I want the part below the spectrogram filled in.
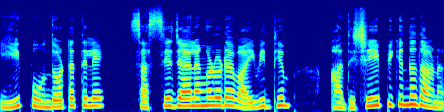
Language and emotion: Malayalam, surprised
